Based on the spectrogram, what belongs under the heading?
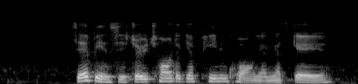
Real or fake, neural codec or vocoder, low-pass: fake; codec, 16 kHz, 4 kbps, X-Codec, WavLM features, trained on Multilingual LibriSpeech; 7.2 kHz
